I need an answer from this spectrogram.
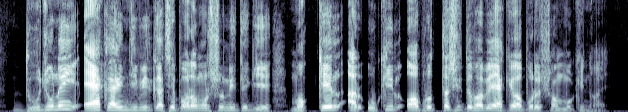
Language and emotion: Bengali, disgusted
